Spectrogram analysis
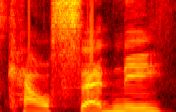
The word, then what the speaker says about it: chalcedony: got for cancers for november of 2021 is calcedoni that is pronounced correctly calcium it's spelled c h a l c e d o n y chalcedony is a nurturing stone it promotes brotherhood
